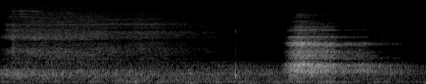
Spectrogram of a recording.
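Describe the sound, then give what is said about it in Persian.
Deep, conscious breathing during a guided mindfulness exercise: one soft, breathy rush of air swells and fades near the end, preceded by a faint, brief hiss, with no voices. “چند نفس عمیق آگاهانه میکشیم دم و بازدم”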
